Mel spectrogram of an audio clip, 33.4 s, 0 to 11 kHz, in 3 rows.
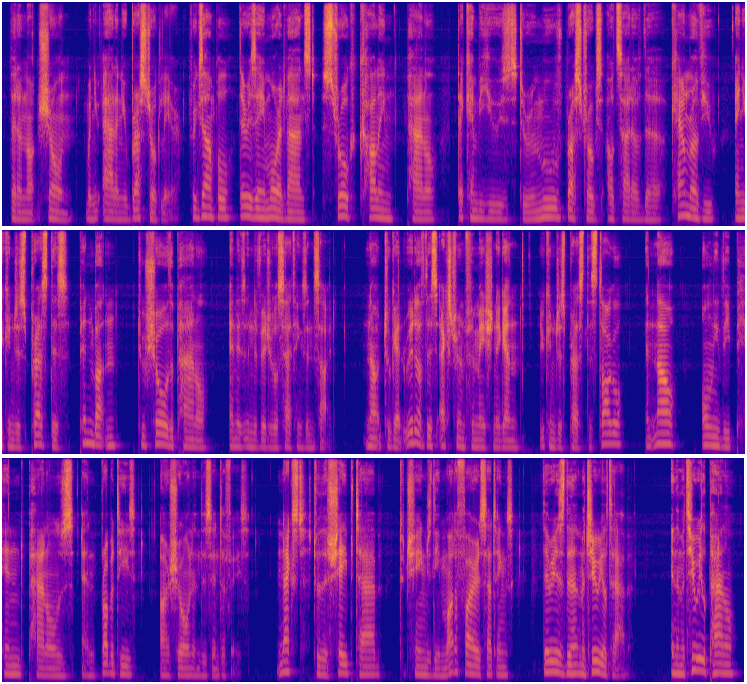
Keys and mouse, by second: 11.4-12.9 drag, 19.2 click, 31.5 click.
